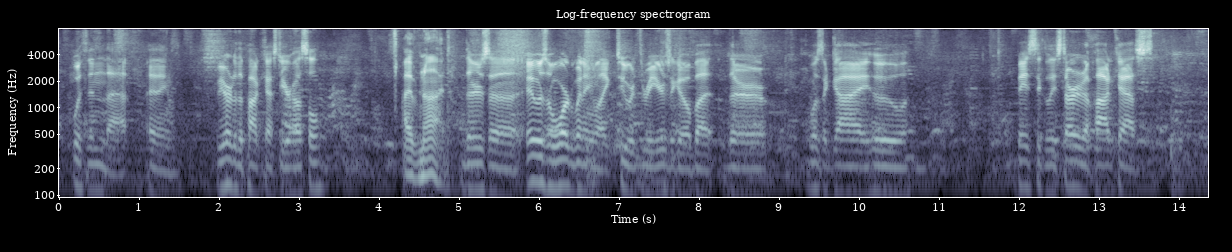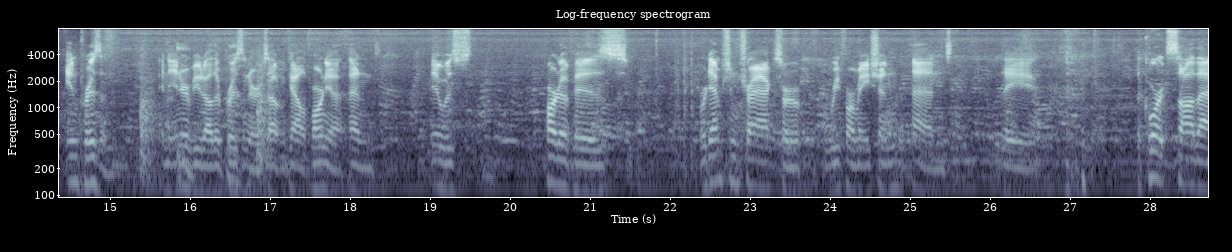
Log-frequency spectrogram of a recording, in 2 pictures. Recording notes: This is a recording of the Appleton Podcast Co-op's May morning meet up.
